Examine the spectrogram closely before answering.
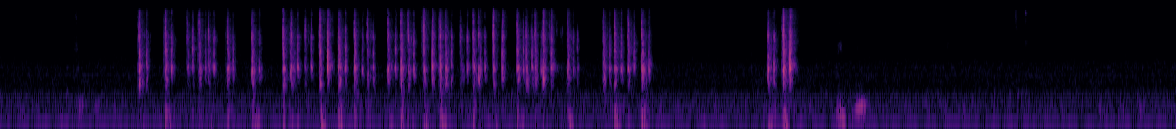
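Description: Typing on a computer keyboard: about five seconds of rapid keystrokes, then a short final burst of keys about a second later.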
